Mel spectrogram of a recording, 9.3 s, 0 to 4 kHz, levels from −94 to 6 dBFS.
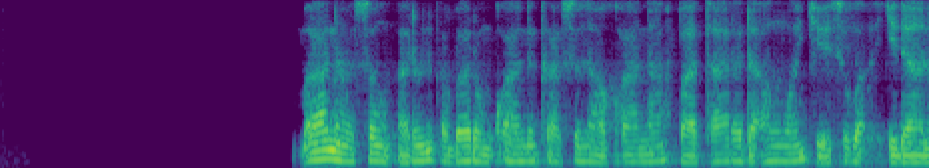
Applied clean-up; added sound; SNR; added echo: neural mask model DeepFilterNet 3.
